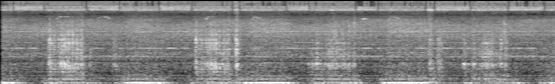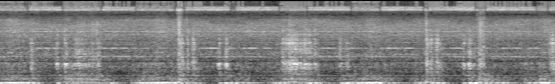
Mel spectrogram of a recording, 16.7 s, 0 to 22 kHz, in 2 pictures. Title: Creality Ender 5 Max Grinding Noise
